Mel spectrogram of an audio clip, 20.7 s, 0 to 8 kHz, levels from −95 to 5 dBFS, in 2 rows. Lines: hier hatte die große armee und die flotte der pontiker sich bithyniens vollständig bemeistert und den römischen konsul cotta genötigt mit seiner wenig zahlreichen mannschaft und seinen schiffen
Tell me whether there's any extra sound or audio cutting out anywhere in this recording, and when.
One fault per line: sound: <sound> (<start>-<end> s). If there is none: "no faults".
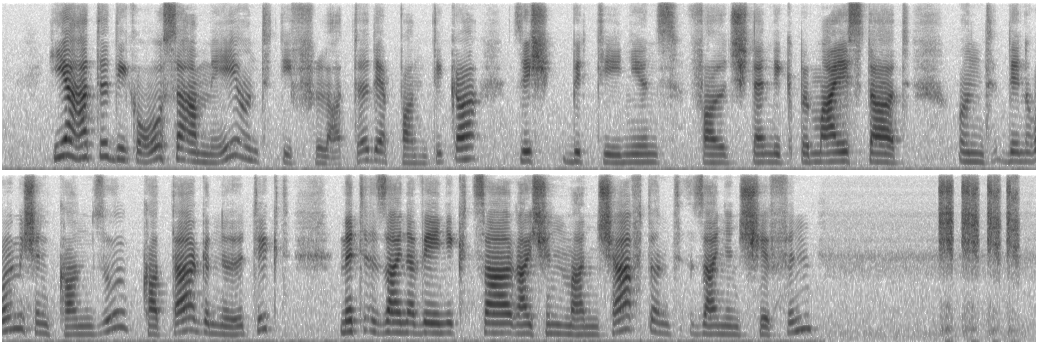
sound: laugh (19.7-20.5 s)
